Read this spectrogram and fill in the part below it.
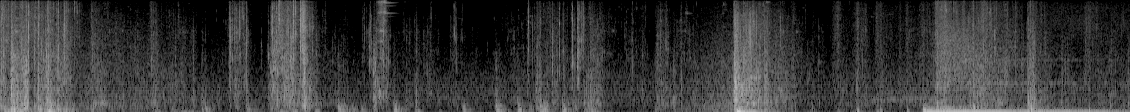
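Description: Footsteps patter on hard ground and grass as a game character runs.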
